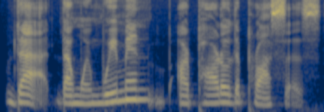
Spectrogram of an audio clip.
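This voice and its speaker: Low, creaky-voiced Ecuadorian woman. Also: lively intonation, a little slow, mellow, no echo, studio quality. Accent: Ecuadorian Spanish. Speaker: guest, board director of a peace nonprofit. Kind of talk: radio interview.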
